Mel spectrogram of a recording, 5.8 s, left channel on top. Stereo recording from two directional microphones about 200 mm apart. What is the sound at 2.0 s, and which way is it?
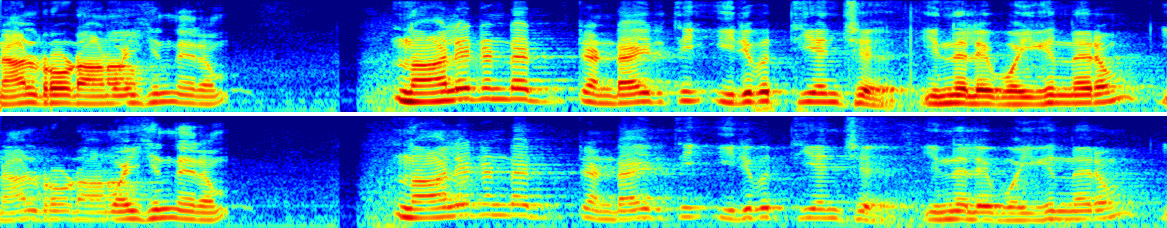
A woman's voice, 30° left (ahead or behind).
